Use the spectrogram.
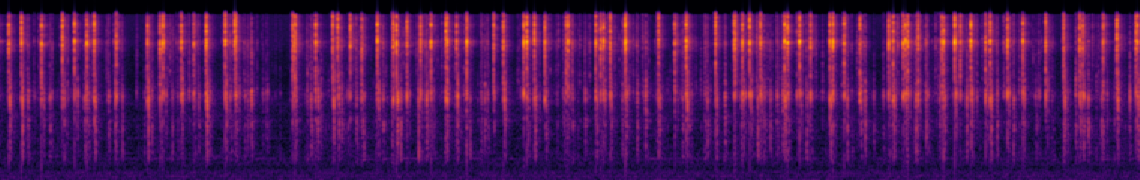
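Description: Both hands type rapidly with their fingertips on a full-size, backlit RGB mechanical computer keyboard with plastic keycaps on a hollow housing, lying flat. A steady stream of short, bright clicks and clacks comes with very little low end and brief pauses between bursts of typing.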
